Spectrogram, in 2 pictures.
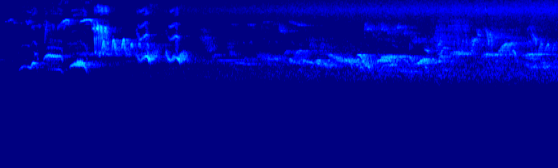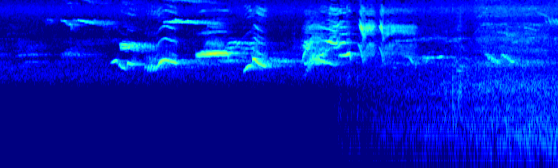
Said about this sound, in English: Okay, so I'm outside in my garden. I'm going to try and have a conversation with the blackbird. Which seems like an odd thing to do. It's going to be a rather one-way conversation.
